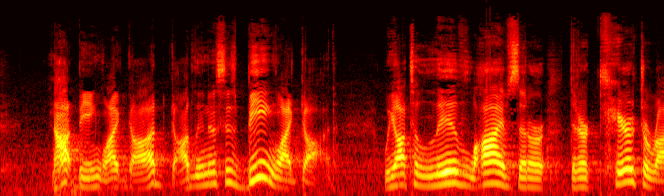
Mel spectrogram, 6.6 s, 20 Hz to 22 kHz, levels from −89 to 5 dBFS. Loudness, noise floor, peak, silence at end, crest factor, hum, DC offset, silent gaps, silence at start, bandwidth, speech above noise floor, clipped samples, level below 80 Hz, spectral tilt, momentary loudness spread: -19 LUFS; -52 dBFS; 0 dBFS; 0 s; 20 dB; none; under 0.1%; none; 0.5 s; 16 kHz; 34 dB; under 0.1%; -60 dBFS; -4 dB/octave; 11 LU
